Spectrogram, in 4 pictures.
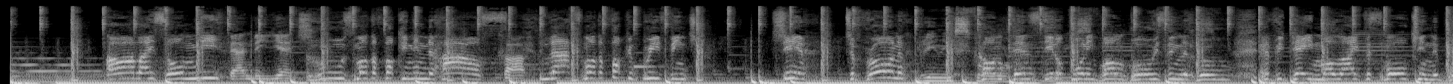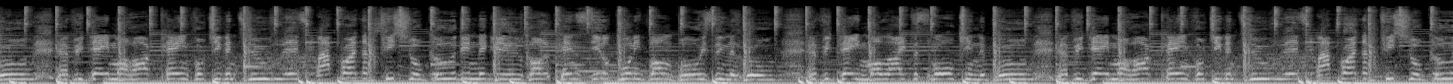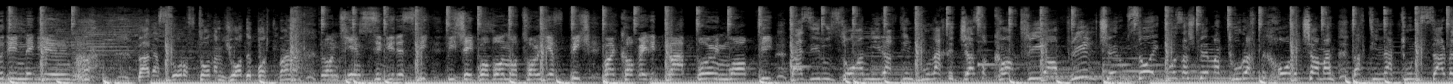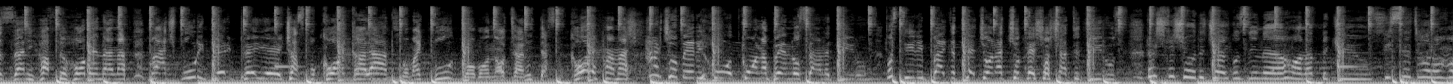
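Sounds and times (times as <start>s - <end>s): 
AI-generated hip hop music: 0.0s - 58.1s.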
